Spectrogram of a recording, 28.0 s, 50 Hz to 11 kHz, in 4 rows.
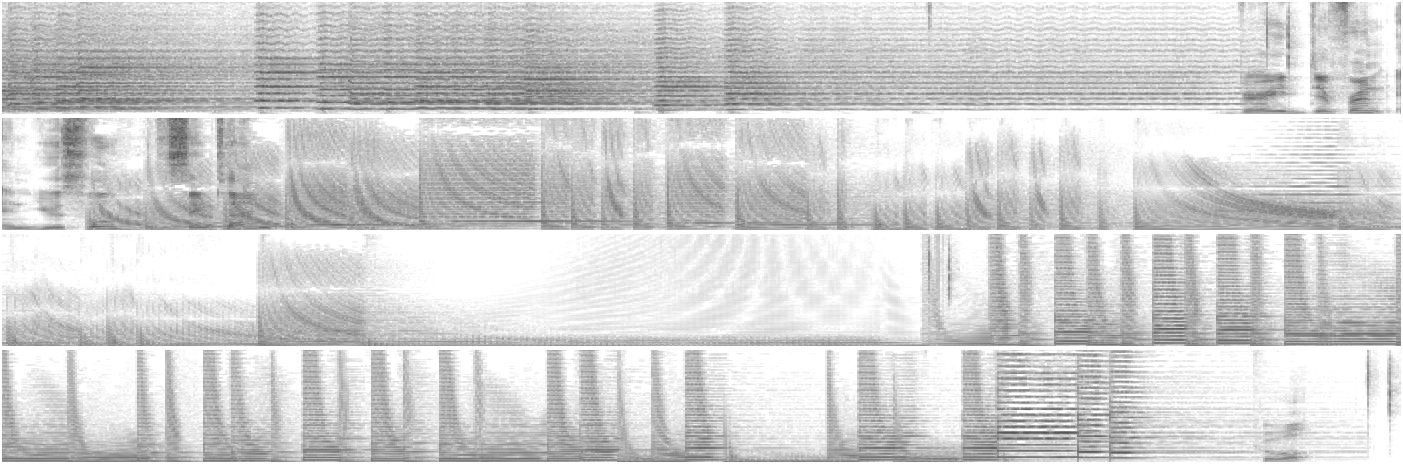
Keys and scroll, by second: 0.2 F4, 1.1 F4, 2.0 F4, 9.8 F4, 10.3 F4, 19.7 F4.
